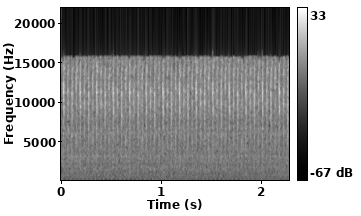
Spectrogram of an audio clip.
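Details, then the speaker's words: 2012 BMW 318i, about 52,000 km, idling after misfire repair: coolant 48°C, oil 42°C, intake air 33°C, battery 14.8 V; steady even idle with light regular ticking, no stumbles or misses; engine now perfect. "nossa BMW 318i tá tudo pronto tá tudo perfeito motor já não faria mais já não tem mais tá tudo bem"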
